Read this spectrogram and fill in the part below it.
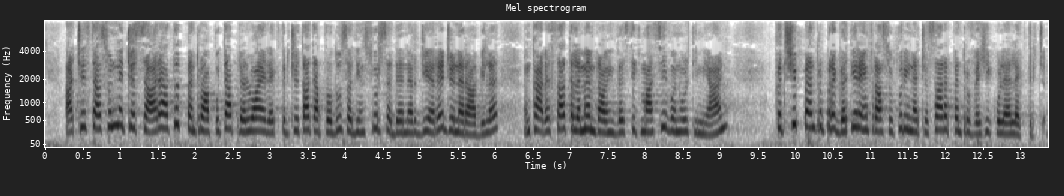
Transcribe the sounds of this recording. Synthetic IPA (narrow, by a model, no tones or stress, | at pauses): at͡ʃe̞st̪easunt̪net͡ʃe̞saɾe̞at̪ɨt̪̚pe̞nt̪ɾuaput̪eapɾe̞luae̞le̞kt̪ɾit͡ʃit̪at̪eapɾo̞d̪usəd̪insurse̞d̪e̞ːne̞rd͡ʒije̞ɾe̞d͡ʒe̞ne̞ɾabile̞ | ɨŋkaɾe̞st̪at̪e̞le̞me̞mbɾe̞awinve̞st̪it̪masivɨnult̪imianʲ | kɨt̪ʃipe̞nt̪ɾupɾe̞ɡət̪iɾeainfɾast̪ɾukt̪uɾijne̞t͡ʃe̞saɾe̞pe̞nt̪ɾuve̞çikule̞ːle̞k̚t̪ɾit͡ʃe̞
